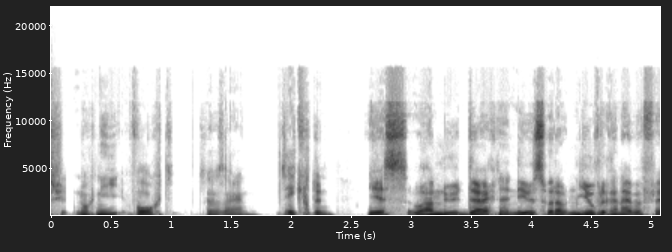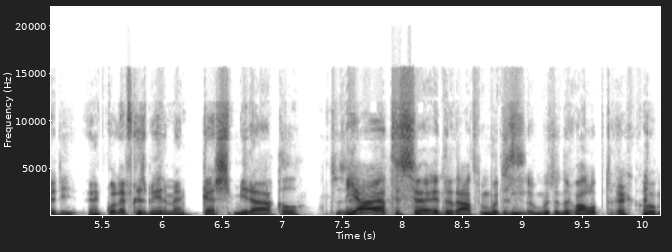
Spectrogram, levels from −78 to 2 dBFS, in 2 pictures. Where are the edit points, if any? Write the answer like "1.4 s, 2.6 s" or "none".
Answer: 1.1 s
